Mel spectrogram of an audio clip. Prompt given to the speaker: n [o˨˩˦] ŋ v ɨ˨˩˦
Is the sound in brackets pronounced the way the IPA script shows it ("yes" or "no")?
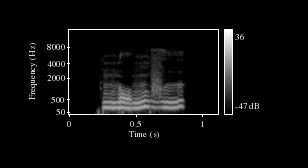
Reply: yes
